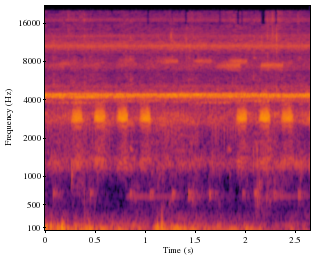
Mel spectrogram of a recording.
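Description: Frogs croaking in the wild in rural Laos or Thailand, a repeated rhythmic series of pulsing calls rising and pausing over a constant insect drone and low rumbling background.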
